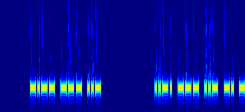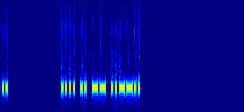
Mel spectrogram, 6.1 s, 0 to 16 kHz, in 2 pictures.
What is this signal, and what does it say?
Morse code, heard as a keyed tone, about 50 wpm, 700 Hz. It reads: YOU FOUND HIM?
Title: 4x Word-Spacing - Sentences from Top 300 Words - 50wpm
